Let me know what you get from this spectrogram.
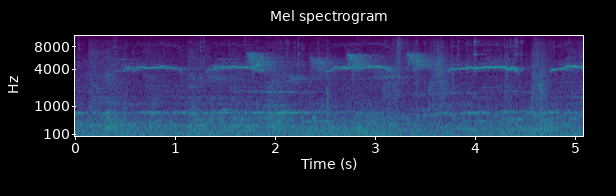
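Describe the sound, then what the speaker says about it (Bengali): A baby dove's thin, high chirps repeat in a steady series of short calls, fairly close, over a constant background hiss. "এই যে আমার ছোট বাচ্চাটা কিচির মিচির ডাকতে করতেছে"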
